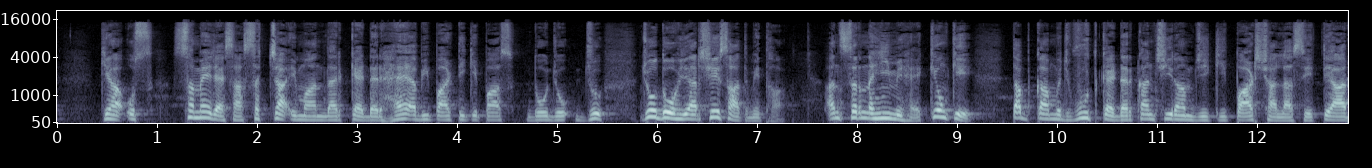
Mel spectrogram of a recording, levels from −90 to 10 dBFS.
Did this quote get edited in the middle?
no; 0 cuts

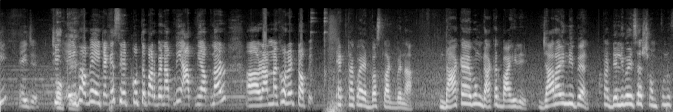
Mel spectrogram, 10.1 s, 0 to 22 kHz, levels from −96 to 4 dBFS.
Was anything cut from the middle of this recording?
yes; 2 cuts; at 4.9 s, 9.1 s

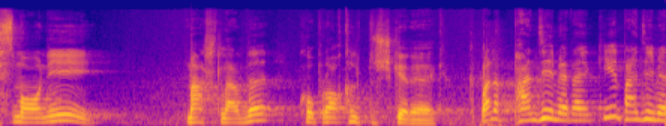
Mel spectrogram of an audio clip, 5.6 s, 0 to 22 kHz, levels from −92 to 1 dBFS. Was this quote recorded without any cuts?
no; 1 cut; at 3.8 s

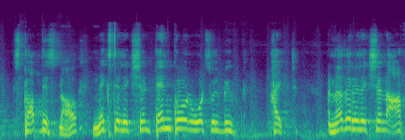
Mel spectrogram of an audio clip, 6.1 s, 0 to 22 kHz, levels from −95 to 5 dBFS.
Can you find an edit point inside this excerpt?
no; 0 cuts

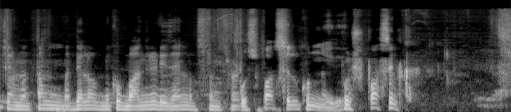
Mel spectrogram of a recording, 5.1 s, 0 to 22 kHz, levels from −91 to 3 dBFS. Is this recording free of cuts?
no; 1 cut; at 2.3 s

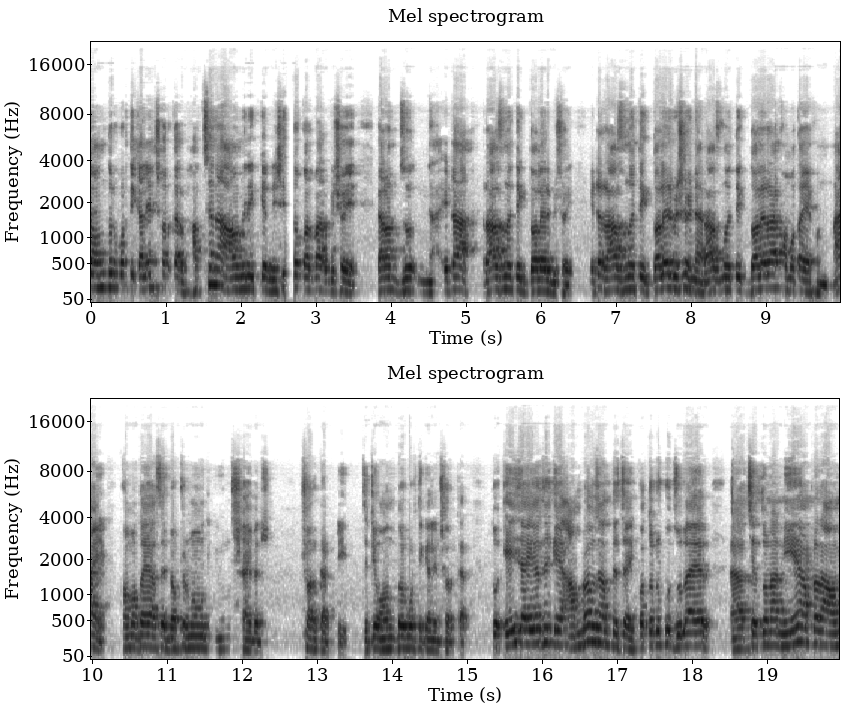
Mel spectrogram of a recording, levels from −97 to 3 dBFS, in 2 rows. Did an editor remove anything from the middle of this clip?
no; 0 cuts

